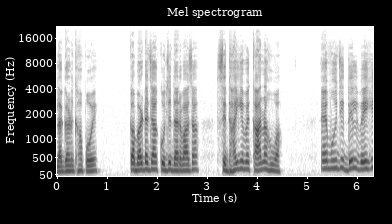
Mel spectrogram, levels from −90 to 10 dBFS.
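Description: No technical faults are audible.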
